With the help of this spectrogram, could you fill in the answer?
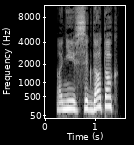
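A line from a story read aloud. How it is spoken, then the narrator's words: Admiring breathless exhale. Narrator (Russian): восхищенно выдохнул Дзьер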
